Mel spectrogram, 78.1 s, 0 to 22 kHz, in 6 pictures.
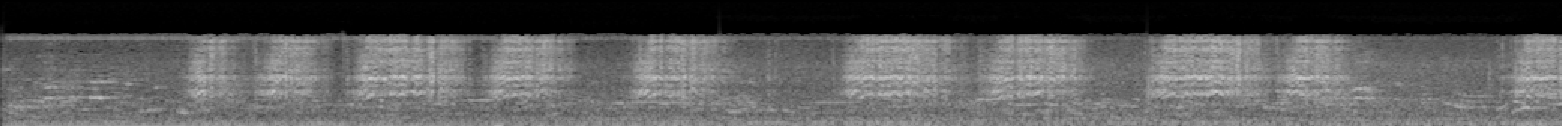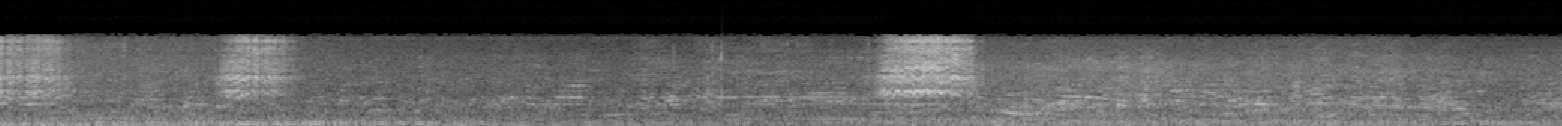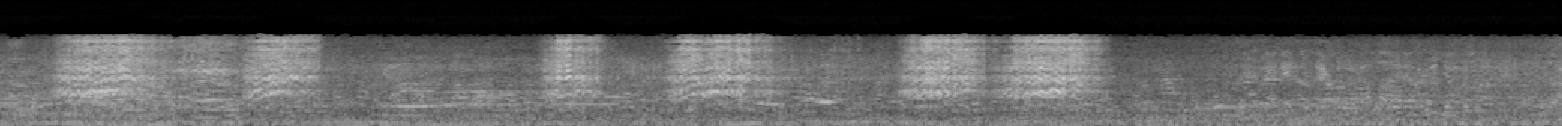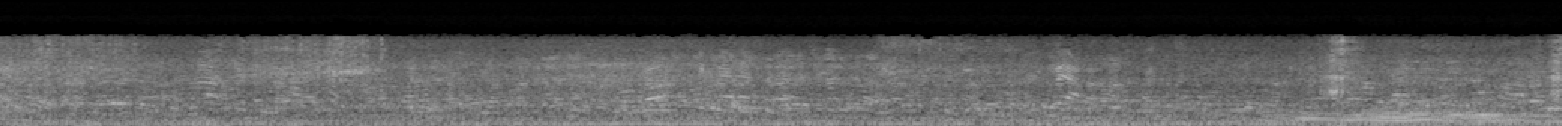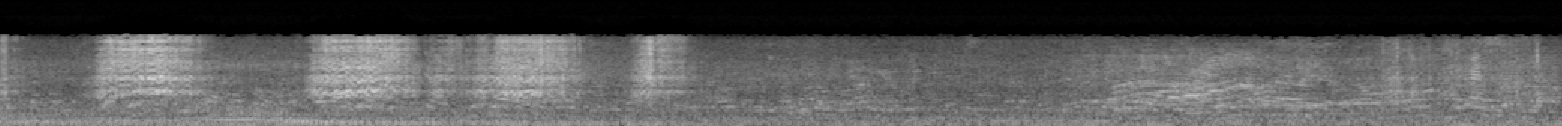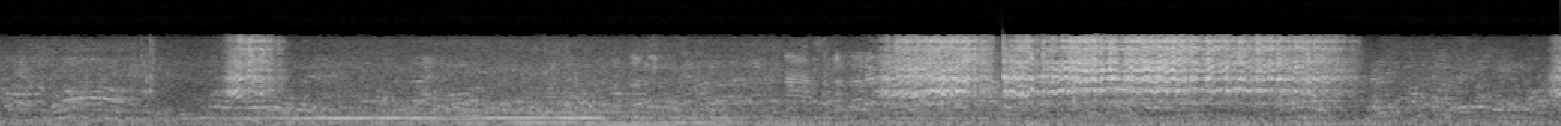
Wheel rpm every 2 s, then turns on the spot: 10, 70, 40, 50, 50, 40, 40, 20, 0, 0, 40, 0, 0, 40, 20, 40, 40, 40, 0, 0, 0, 0, 0, 0, 0, 10, 50, 50, 40, 0, 0, 10, 10, 20, 0, 10, 100, 150, 20.
20-22 64-66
